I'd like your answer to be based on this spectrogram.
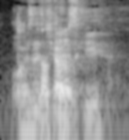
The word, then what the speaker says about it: Orzechowski: lettered by Tom Orzechowski. I can't say it properly. – Orzechowski. – Yeah, that's it.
